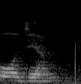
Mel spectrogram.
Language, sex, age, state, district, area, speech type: Tamil, male, 18-30, Tamil Nadu, Krishnagiri, rural, read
